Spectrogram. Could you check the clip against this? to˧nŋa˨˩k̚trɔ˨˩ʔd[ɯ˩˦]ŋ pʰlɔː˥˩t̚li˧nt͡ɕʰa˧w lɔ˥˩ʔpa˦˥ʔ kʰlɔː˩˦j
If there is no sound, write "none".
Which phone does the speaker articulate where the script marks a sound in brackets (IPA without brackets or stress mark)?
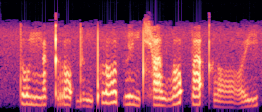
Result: ɯ˩˦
